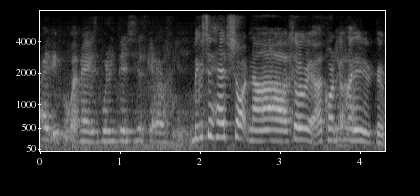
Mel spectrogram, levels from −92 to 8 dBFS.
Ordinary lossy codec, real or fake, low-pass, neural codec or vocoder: none; fake; 7.2 kHz; codec, 16 kHz, 4 kbps, X-Codec, HuBERT features, trained on LibriSpeech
